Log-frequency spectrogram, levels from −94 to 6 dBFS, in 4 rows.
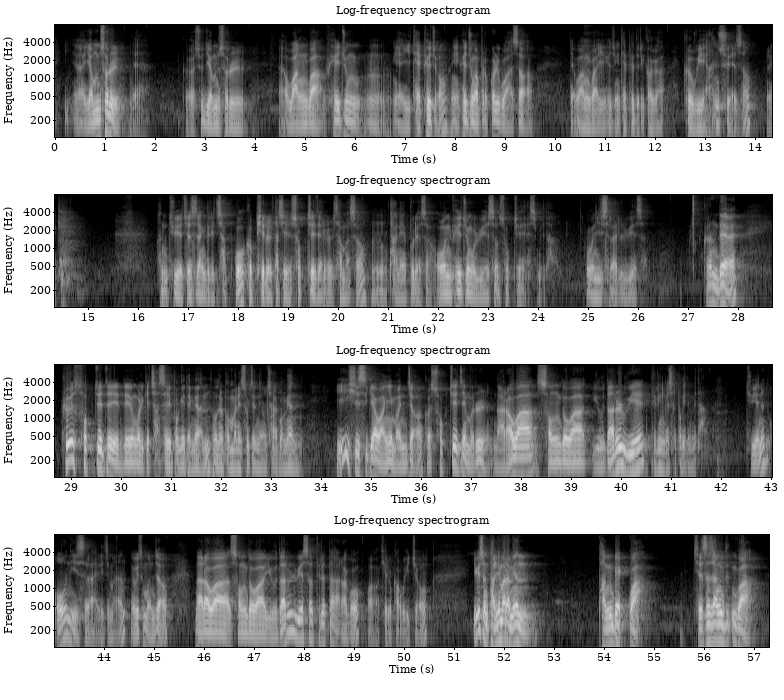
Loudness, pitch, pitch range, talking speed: -25 LUFS, 90 Hz, 80-125 Hz, 230 characters per minute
